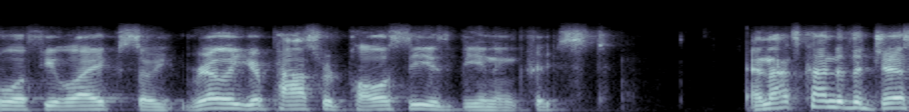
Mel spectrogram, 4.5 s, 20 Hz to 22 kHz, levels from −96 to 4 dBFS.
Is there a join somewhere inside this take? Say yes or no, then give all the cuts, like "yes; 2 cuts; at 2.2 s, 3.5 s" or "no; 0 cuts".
no; 0 cuts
